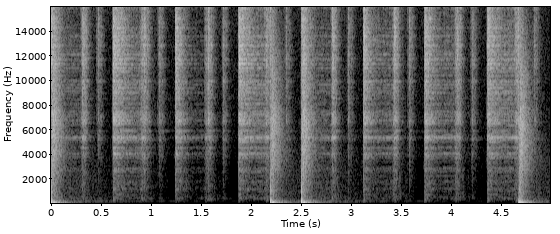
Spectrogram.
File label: Brushed Drum Loops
